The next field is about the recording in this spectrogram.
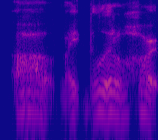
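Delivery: high, soft, pained dying groan.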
